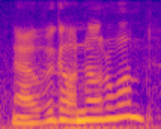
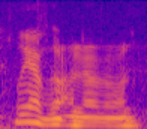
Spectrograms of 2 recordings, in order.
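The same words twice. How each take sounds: First: "have we got another one" asked in a sudden much higher voice. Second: Said in the usual way. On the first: Real, not acted. Streamer checking his inventory, blurting it out in a high voice. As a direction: pop the question up high, unplanned. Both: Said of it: "I said that in a high voice".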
